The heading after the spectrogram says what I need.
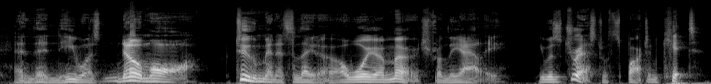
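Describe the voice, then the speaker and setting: A man's voice: medium pitch, gravelly. A man narrating in a theatrical, emphatic way, like a dramatic reading. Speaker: narrator and host.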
